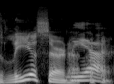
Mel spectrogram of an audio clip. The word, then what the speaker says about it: Leah Cerna: how she know it is actually Leah Cerna. It's Leah Cerna. Yeah, she pronounces it the American way.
